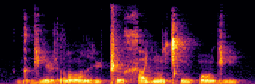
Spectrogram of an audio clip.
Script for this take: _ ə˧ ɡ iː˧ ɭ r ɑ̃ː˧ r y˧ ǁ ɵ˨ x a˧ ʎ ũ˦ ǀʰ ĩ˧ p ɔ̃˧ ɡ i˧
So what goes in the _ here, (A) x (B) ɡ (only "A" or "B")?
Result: B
